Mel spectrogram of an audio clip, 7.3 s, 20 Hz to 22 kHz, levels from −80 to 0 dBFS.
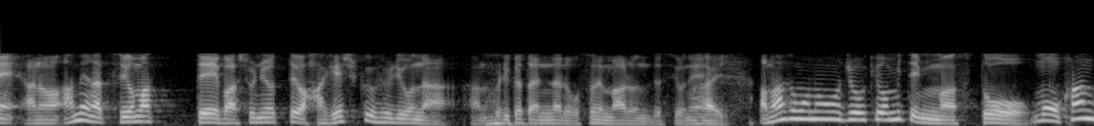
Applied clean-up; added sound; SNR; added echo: none; none; none; none.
